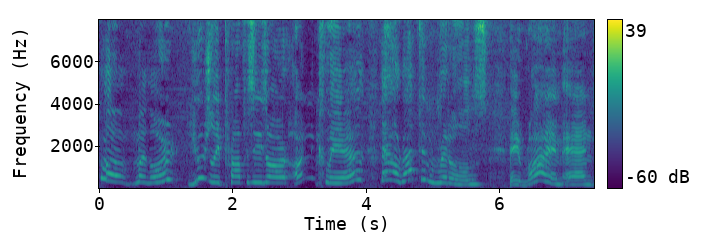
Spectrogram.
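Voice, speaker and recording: A high-pitched, put-on character voice at a fairly slow pace, with very wide pitch swings and clear background noise. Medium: read story.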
